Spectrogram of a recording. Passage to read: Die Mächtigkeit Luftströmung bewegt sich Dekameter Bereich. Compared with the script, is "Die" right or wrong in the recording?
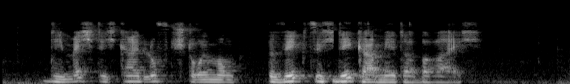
right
